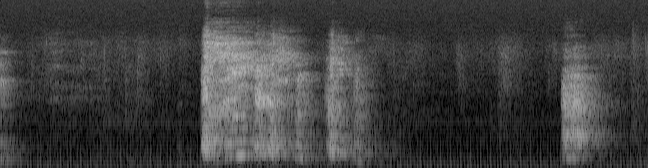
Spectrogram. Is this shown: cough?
yes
